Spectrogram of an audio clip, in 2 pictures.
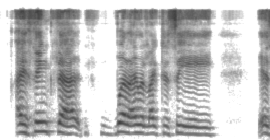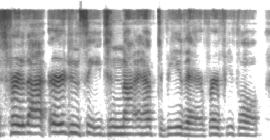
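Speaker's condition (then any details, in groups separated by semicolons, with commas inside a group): Cerebral palsy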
